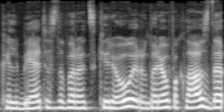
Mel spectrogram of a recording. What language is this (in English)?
Lithuanian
